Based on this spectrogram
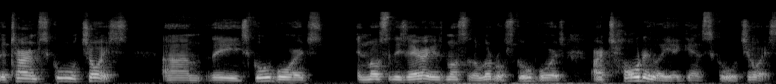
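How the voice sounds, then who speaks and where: Here is a man with an American accent. His pitch sits in the medium range. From US South. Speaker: retired military officer and political activist. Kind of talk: podcast interview. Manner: fast.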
